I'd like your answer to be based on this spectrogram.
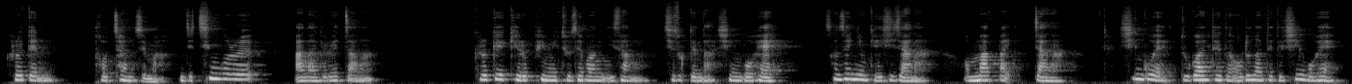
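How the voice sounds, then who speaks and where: A woman's voice: lowish voice, moderate pace, vocal fry, warm tone. A woman giving direct advice to children and parents, firm and caring, speaking in short plain commands.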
